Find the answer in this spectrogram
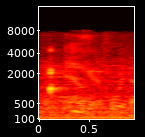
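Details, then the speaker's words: A one-day-old newborn boy gives a single brief, high-pitched squeaky hiccup after drinking a whole feed, then quiet room noise; infant hiccups. "Oopsie. Somebody's got the hiccups."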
